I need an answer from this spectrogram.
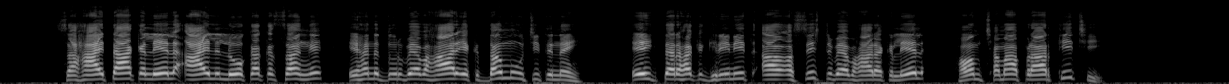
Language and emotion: Maithili, disgusted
